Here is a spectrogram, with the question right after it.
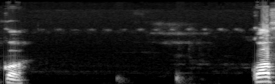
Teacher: क के उच्चारण में क प्लस अ आ रहा है लेकिन अ के उच्चारण में कुछ और नहीं आ रहा है तो एक और उच्चारण स्व यानी खुद एकरे से हो जाता है।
